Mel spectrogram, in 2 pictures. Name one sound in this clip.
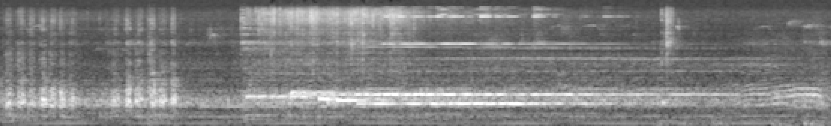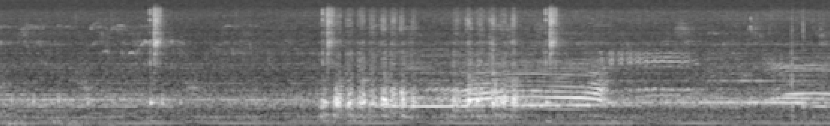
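A finger taps lightly on a glass touchscreen.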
